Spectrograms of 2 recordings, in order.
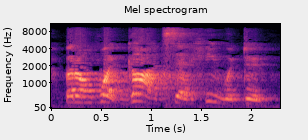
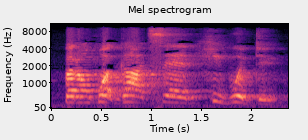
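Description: The two takes are said the same way.

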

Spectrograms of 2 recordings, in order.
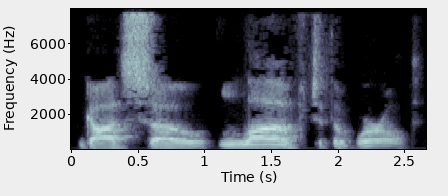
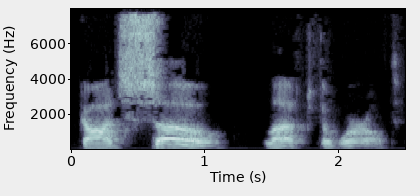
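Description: First: The stress is on the word loved. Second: The stress is on the word so.

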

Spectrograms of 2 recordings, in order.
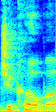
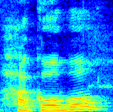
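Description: First: The name is said the English way. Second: The name is said the Spanish way. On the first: The speaker calls it wrong. "they'll be like Jacobo. They say the ja like it's a G-A" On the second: The speaker calls it right. "Because it's Jacobo"

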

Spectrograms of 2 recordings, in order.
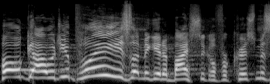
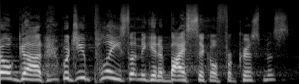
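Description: First: It is said more loudly. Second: It is said more quietly.

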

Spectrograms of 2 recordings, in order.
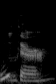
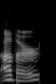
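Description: First: The first vowel does not rhyme with brother. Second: The first vowel rhymes with brother. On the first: "how else would you say that? I guess Uther" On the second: "Did you say it that way so that it would rhyme?"

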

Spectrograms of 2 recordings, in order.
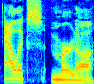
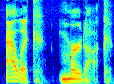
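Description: First: The name is said as it reads on the page. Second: The name is said differently from its spelling. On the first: This is how an ordinary reader would say it. "the normal English pronunciation of it would be" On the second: This is how the family says their own name. "His family pronounces it"

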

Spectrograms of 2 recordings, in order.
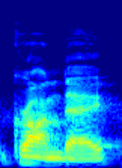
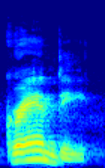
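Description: First: The name does not end in an "ee" sound. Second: The name ends in an "ee" sound. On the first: The speaker calls it wrong. "It's not pronounced Grande" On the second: The speaker calls it right. "Apparently, it's Grandy"

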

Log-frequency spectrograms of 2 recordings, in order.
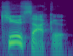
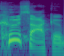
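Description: First: The first syllable is said as 'kyu'. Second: The first syllable is said as 'ku'. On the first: The speaker calls it right. "his dad's name is Kyusaku" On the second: The speaker calls it wrong. "they call him Kusaku"

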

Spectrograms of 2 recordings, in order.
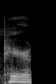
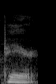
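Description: First: The name is said the way locals say it. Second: The name is said the way it is spelled. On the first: This is how the people there say it. The speaker calls it right. "they pronounce it Pierre" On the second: This follows the spelling rather than local use. The speaker calls it wrong. "not Pierre. I say it all the time because it's spelled Pierre"

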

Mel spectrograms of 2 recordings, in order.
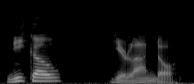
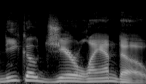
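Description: First: The name has a slight foreign-sounding accent. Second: The name has a broad American accent.

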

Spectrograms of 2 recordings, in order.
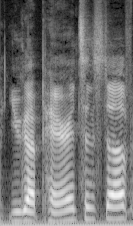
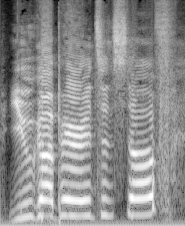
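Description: First: The question is asked in a calm voice. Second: The question is yelled loudly. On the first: A casual, friendly question. "I really like when Jane was like" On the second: He is offended by the question. "And then Johnny yells"

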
